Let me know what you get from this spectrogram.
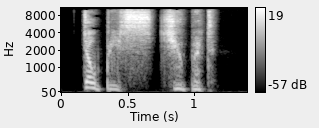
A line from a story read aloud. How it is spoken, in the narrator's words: snarls, with the last of her strength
